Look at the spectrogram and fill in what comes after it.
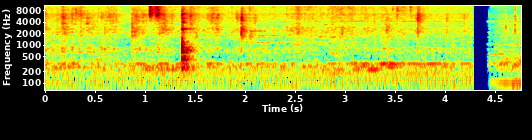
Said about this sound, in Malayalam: രണ്ട് കൊണ്ടാട്ടമുളകും കൂടി വറുത്തെടുക്കാം കേട്ടോ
